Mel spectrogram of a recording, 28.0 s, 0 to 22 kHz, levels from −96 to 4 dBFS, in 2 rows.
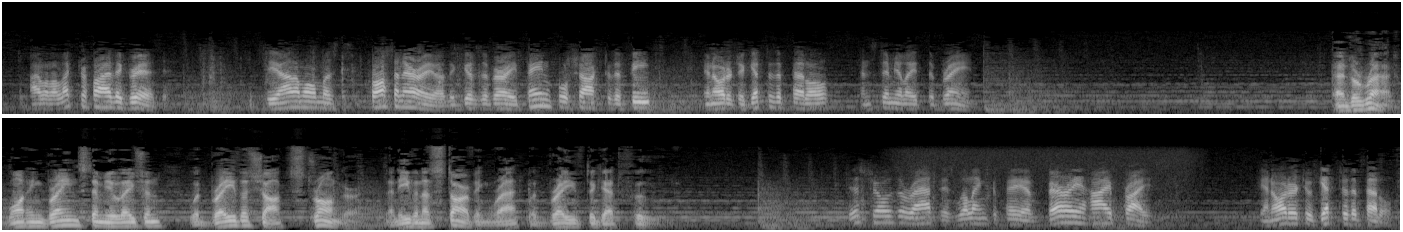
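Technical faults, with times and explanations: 22.71–26.12 s, digital radio blending to analogue: the receiver lost the digital stream and cross-faded over about 318 ms to the station's FM broadcast, returning to digital at 26.12 s. Broadband hiss sits roughly 30 dB below the programme, and level drops by about 1 dB, so the changeover is audible as a noisier, slightly quieter passage.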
